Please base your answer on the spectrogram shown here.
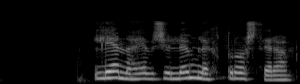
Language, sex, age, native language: Icelandic, female, 11, Icelandic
